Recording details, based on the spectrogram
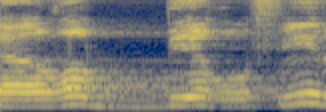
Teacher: गैन हुरूफ़ मुस्तालिया में से है, और राय साकिना से पहले फ़ा के नीचे ज़ेर है, तो रॉ को बारीक पढ़ेंगे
